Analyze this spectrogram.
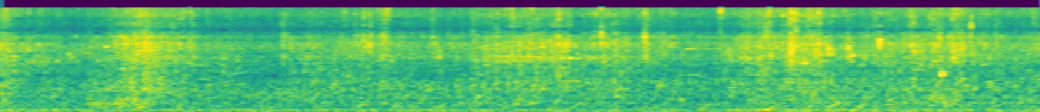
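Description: Koi crowding and thrashing at the surface of a pond, splashing and slurping water in irregular small splashes, over a steady low rumble.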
